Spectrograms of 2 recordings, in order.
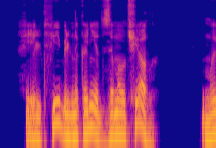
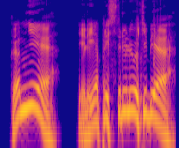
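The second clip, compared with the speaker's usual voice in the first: furious threat; 9 semitones higher than usual. A narrator's reading. Hals threatening Lindberg, high angry yell. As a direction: threaten him to get moving. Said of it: "рявкнул Гальс".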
